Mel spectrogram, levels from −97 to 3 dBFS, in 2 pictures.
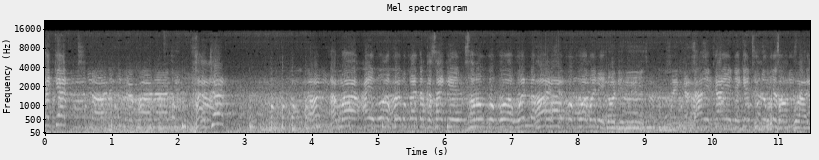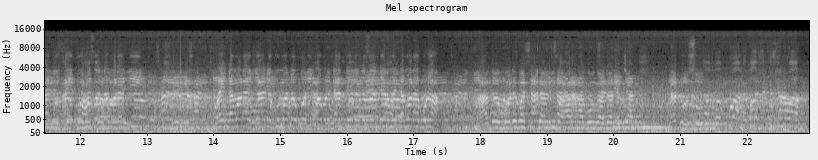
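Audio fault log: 0.7–1.1 s, 7.5–7.7 s, 10.6–11.0 s, 13.4–13.6 s: chunks out of order. The sound is cut into 100 ms pieces, and one piece plays late. At 0.7 s and 10.6 s it lands three pieces behind its place. At 7.5 s and 13.4 s it lands one behind. Nothing goes missing. The order is scrambled, so each spot sounds briefly jumbled. Each event has three abrupt joins.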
